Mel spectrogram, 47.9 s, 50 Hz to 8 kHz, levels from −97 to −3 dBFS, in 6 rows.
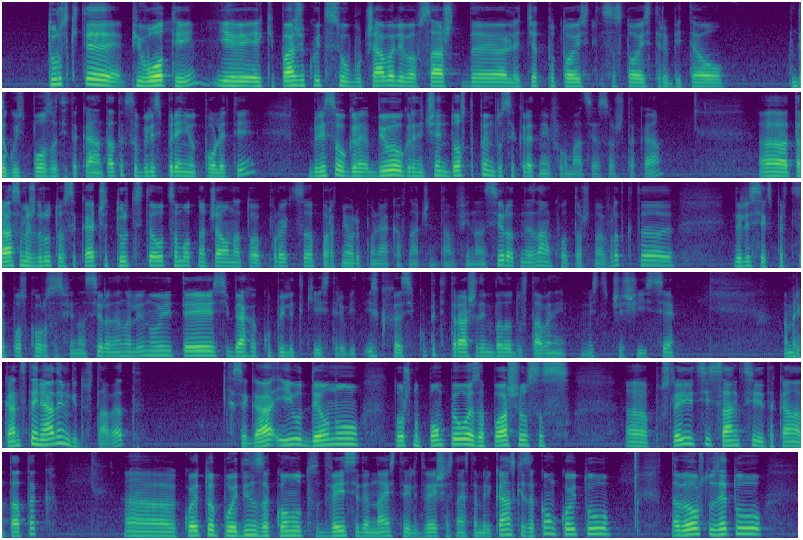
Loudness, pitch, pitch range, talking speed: -32 LUFS, 140 Hz, 125-160 Hz, 160 wpm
